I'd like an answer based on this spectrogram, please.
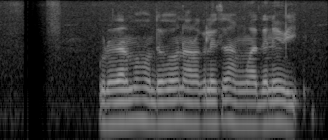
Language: Sinhala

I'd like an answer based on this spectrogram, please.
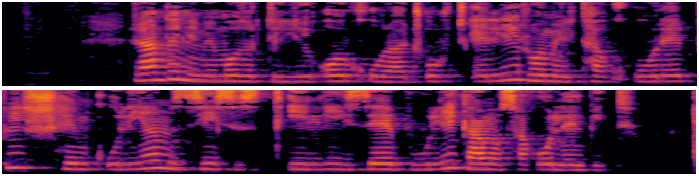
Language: Georgian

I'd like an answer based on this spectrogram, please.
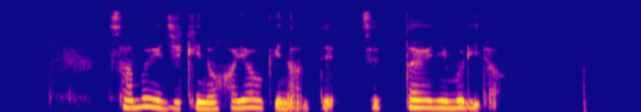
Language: Japanese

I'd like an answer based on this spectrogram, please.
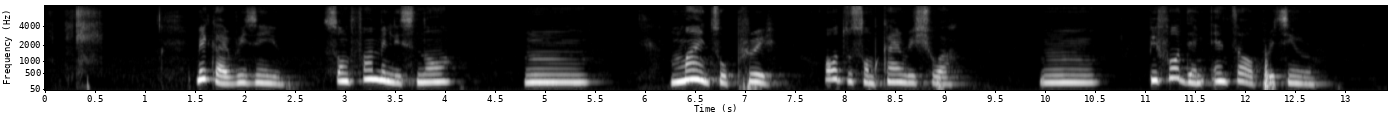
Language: Nigerian Pidgin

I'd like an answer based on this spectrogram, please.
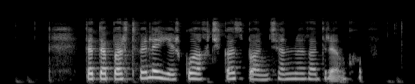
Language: Armenian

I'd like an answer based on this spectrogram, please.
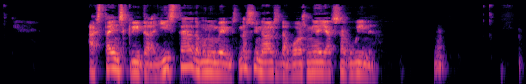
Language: Catalan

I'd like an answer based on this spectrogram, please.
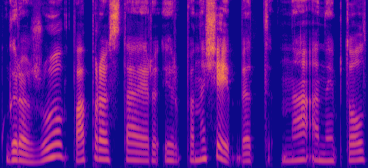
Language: Lithuanian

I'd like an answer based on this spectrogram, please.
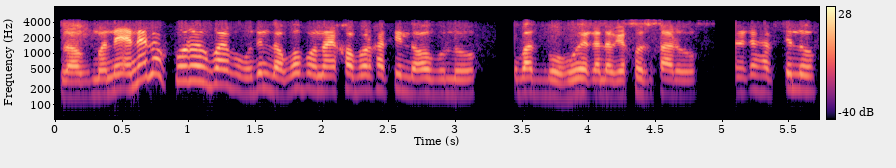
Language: Assamese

